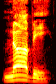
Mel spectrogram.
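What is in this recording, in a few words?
"knobby", English, British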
